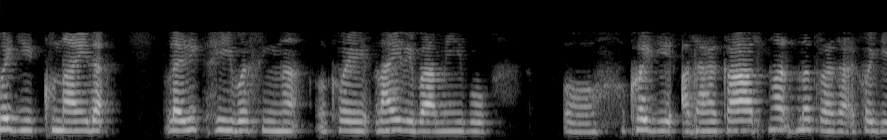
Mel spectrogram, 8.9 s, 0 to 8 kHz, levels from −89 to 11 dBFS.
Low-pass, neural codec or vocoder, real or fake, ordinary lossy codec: 7.2 kHz; none; real; AAC, 16 kbps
